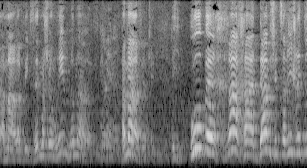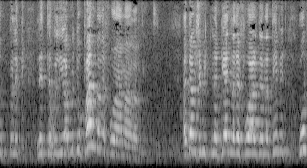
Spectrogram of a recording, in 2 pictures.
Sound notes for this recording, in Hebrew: זוהי הקלטת מעגל חי בנוכחות תלמידים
